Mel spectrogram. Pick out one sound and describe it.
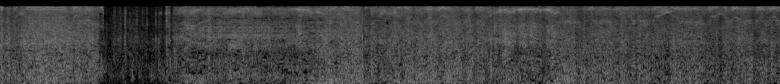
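A core drill grinds loudly.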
